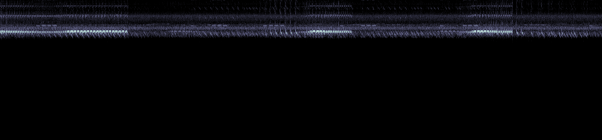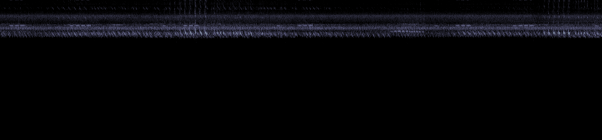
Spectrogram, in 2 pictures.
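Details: Bell cricket in Sanuki, Chiba, Japan, during autumn: loud ringing trills of one to two seconds repeated every few seconds, then shorter chirps, all over a steady high-pitched insect chorus.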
